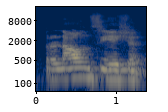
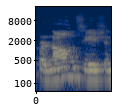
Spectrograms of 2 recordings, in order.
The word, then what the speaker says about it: pronunciation: sorry to learn that some people said pronunciation it is not pronunciation there is no pronoun the word like that it is actually pronunciation get this feeling it is not n-o-u-n it is anywhere pronunciation and actually the stress goes here it is sheathing pronunciation so i hope you will uh pronounce it correctly another word that is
